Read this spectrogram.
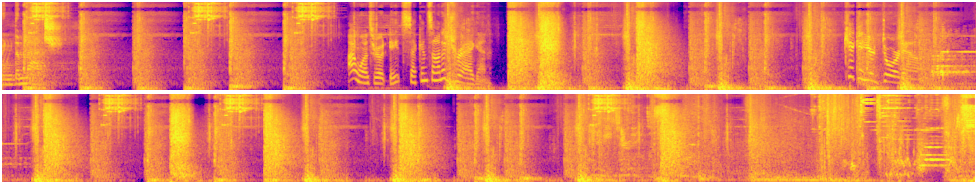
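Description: Video game combat effects of hits and spells ring out rapidly.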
